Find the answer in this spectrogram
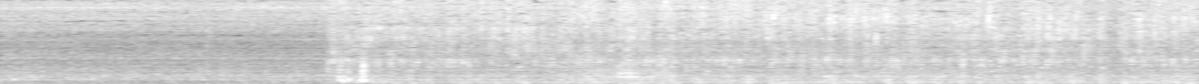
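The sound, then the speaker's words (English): Tap water fills a water bottle: after a quiet hum, a steady rushing gush starts abruptly and runs on evenly, with no voices. “I'm gonna go ahead and fill this one with water”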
